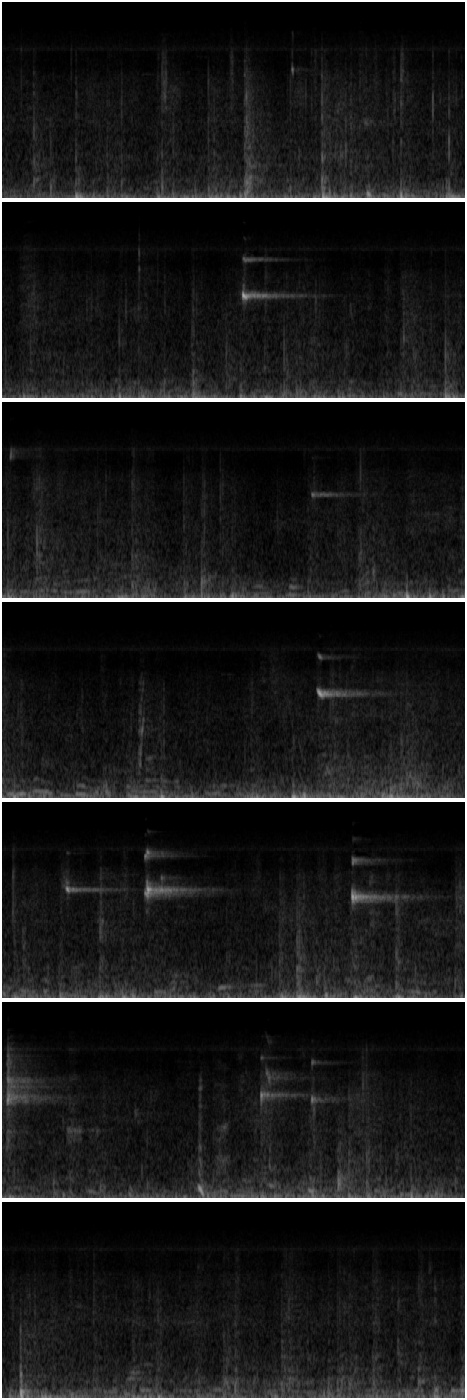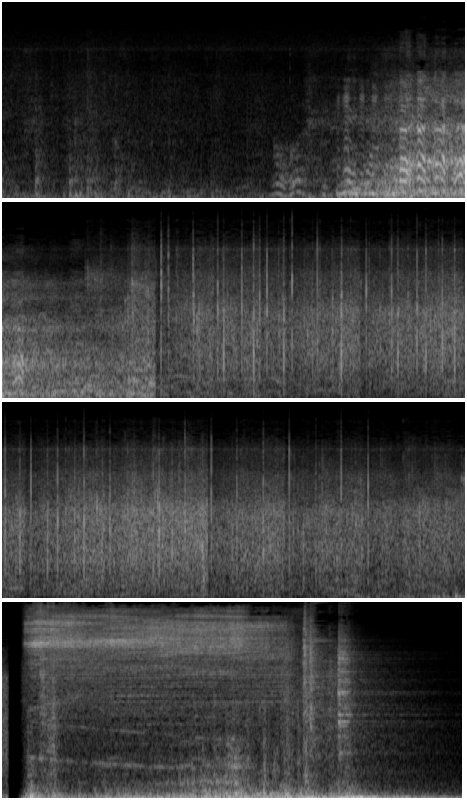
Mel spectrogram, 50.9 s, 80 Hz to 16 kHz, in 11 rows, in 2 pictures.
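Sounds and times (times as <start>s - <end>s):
soft footfalls: 0.0s - 19.9s
shoes squeaking on wooden floor: 0.0s - 25.0s, 25.6s - 34.3s
spectators applauding: 38.2s - 46.4s.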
